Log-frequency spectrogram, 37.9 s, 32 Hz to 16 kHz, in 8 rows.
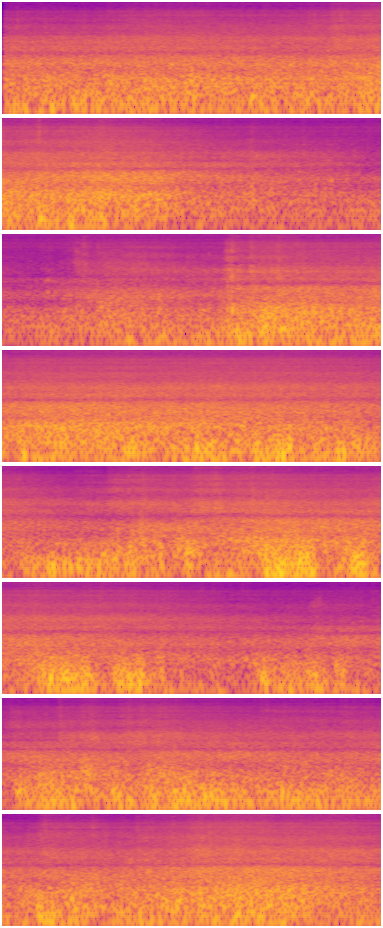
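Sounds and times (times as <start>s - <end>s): ocean surf breaking: 0.1s - 37.9s
wind buffeting microphone: 0.1s - 37.9s.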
